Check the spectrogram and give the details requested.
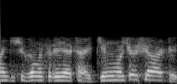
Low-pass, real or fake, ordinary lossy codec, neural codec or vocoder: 3.6 kHz; fake; AAC, 24 kbps; codec, 44.1 kHz, 2.6 kbps, SNAC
